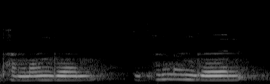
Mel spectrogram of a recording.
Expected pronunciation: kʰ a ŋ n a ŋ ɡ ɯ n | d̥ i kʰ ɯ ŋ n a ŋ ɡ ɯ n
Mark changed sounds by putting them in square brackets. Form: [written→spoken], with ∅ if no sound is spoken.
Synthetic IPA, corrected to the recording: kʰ a ŋ n a ŋ ɡ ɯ n | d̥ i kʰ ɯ ŋ n a ŋ ɡ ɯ n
